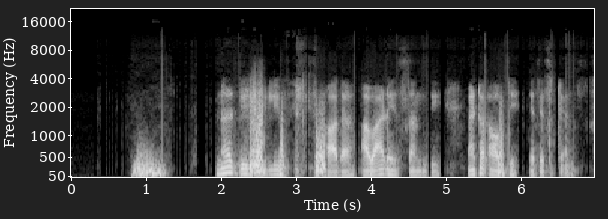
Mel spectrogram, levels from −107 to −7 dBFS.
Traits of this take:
background noise floor −85 dBFS
spectral slope −6.0 dB per octave

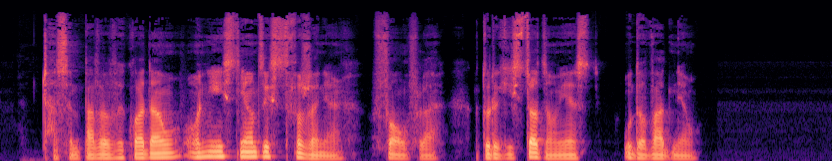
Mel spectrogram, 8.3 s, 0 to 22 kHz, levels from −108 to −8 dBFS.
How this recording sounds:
background noise floor −83 dBFS
spectral slope −6.0 dB per octave

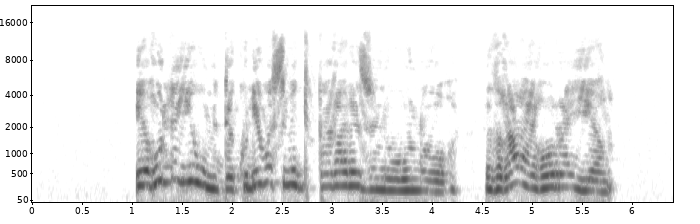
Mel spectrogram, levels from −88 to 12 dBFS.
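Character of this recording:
phaser sweep stages 8, 2 Hz, lowest notch 380–3,000 Hz
a quantiser's noise floor 12 bits, dither triangular
a shimmering, thickened sound

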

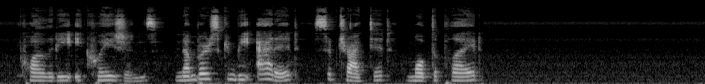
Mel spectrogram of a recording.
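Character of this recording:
background noise floor −53 dBFS
spectral slope −2.0 dB per octave

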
